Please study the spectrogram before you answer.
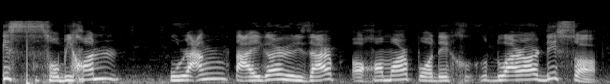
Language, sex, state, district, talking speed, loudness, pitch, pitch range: Assamese, male, Assam, Sonitpur, 70 wpm, -10 LUFS, 200 Hz, 185-230 Hz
